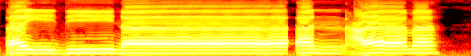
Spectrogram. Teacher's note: Untuk panjang mad jaiz munfasil dalam riwayat Imam Hafiz an Asim itu 4 harakat sampai dengan 5 harakat, atau kebanyakan menggunakan yang dia mengambil 4 harakat saja. Maka kita panjangkan aidina an'ama, ya, 4 harakat baru dilepaskan.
